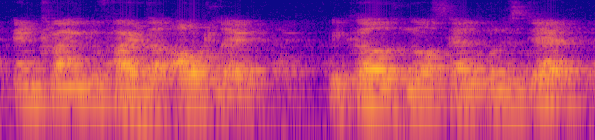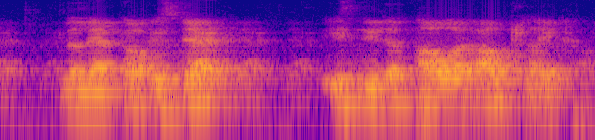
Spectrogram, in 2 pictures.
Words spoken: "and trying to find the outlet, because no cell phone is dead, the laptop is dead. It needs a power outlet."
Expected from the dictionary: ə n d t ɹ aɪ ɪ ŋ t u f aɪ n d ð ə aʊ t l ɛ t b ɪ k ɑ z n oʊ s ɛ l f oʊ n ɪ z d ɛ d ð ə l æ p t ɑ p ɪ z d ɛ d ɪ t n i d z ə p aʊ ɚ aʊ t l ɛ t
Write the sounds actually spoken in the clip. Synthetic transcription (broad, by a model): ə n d t ɹ aɪ ɪ ŋ t u f aɪ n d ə aʊ t l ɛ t b ɪ k ɑ z n oʊ s ɛ l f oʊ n ɪ z d ɛ d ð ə l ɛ p t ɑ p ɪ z d ɛ d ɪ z n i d ə p aʊ ɚ aʊ t l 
